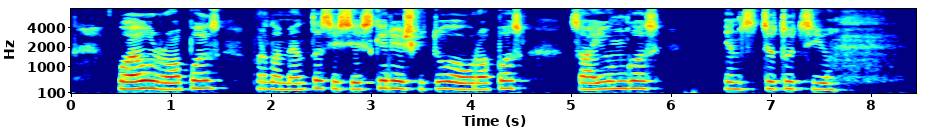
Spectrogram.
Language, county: Lithuanian, Kaunas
